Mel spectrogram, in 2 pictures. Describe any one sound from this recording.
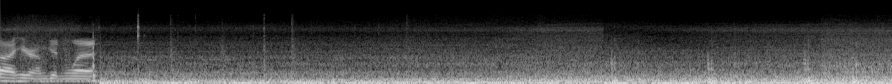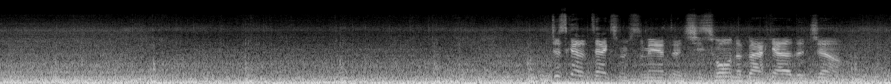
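A car engine rumbles.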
